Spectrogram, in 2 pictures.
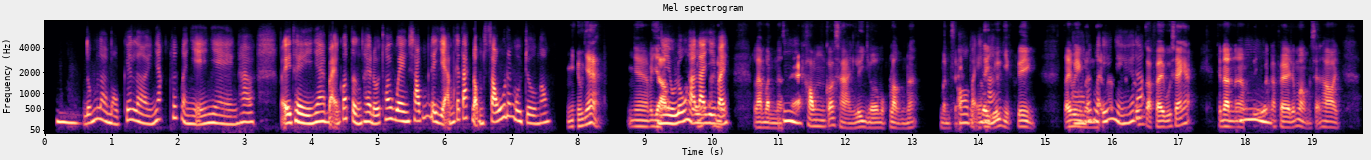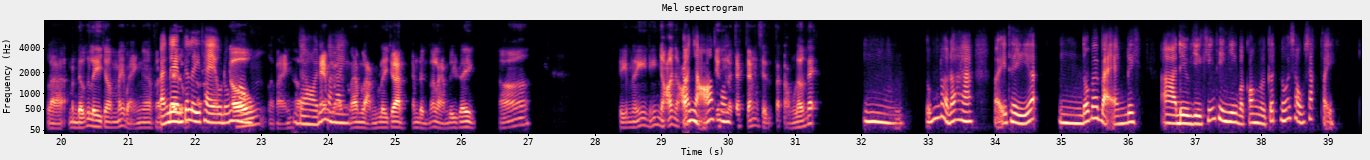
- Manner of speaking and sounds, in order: tapping; unintelligible speech
- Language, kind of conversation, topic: Vietnamese, podcast, Một bài học lớn bạn học được từ thiên nhiên là gì?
